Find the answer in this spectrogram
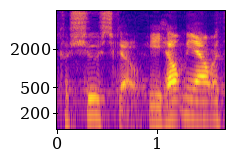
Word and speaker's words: Kosciuszko: Scott, one of our loyal viewers, we've been saying Kosciuszko. It's Kosciuszko. Okay. I mentioned that in Mississippi we call it Kosciuszko. It's a little different, but here it's pronounced Kosciuszko.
